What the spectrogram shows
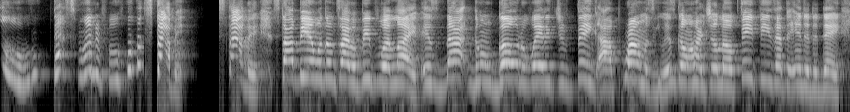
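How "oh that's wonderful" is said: fake, high, squeaked voice. Mocking people who fake being happy for you, use a Mickey Mouse high voice. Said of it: "They hit you with the Mickey Mouse high voice".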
